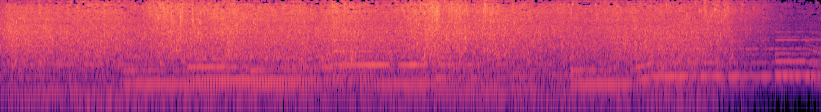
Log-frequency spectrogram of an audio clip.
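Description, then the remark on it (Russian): A river motorboat heading north from Tomsk moves steadily through water, with a continuous rush of spray and churning under a low, droning hum that holds for about ten seconds before easing slightly at the end. “Летом они арендовали в Томске речной катер и поплыли на север.”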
